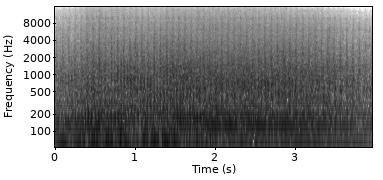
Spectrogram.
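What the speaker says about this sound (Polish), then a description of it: "Znowu śmigłowiec, kurczę." A helicopter's rotor in the video game Shadow of the Tomb Raider thumps and whirs loudly and continuously, a dense rumbling roar that stays close throughout with no talking.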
